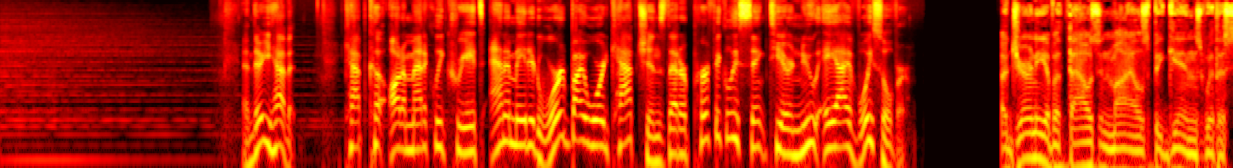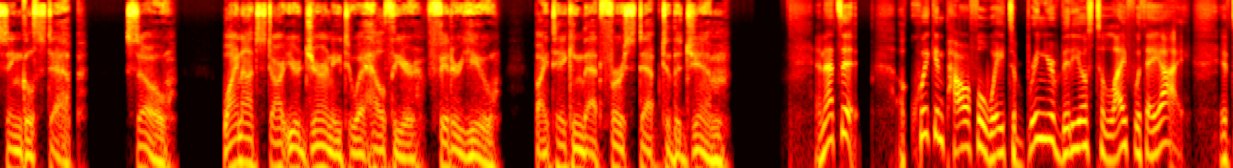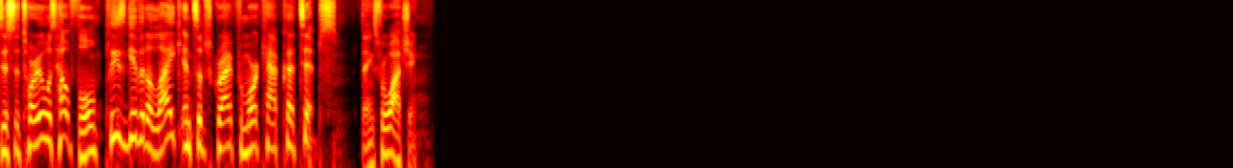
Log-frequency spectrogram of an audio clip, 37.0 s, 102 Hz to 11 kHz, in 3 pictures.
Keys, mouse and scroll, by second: 5.1-6.1 drag, 8.7-10.0 drag, 10.0 space, 20.1 space.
